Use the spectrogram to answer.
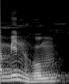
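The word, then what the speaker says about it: مِنْهُمْ: Ilham halqi Oh ya cara membacanya gimana yaitu dibaca dengan jelas nun sukun nnya minhum Jadi enggak boleh dengung Meong Ndak boleh tapi Minho kemudian disitu ada juga setelah kata minhum ada Man dimana disitu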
